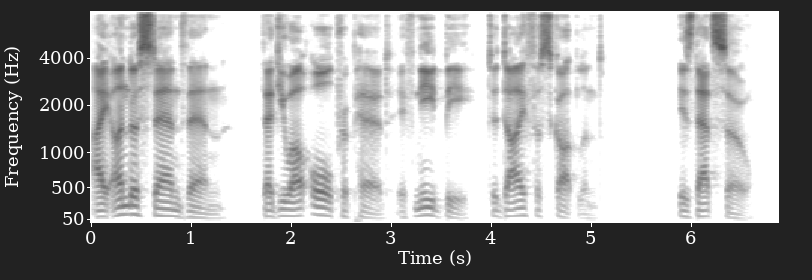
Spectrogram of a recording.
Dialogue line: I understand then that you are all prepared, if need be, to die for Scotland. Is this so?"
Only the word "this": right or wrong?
wrong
